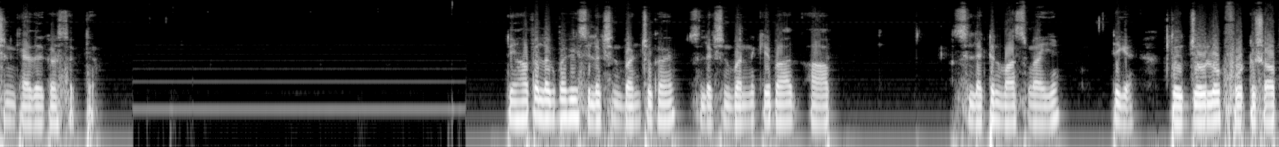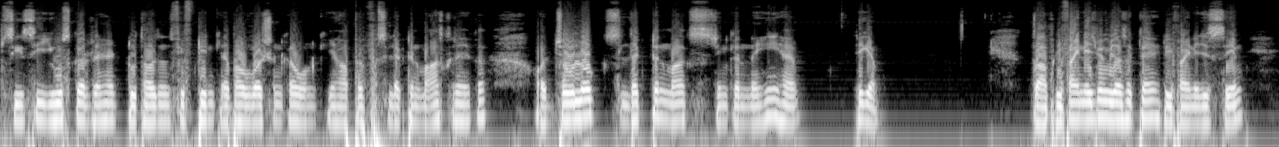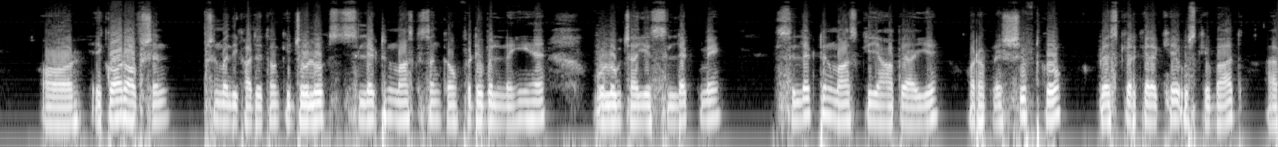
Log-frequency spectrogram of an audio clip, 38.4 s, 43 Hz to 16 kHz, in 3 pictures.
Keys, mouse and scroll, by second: 0.0 alt+click, 1.3 space, 1.4 click, 1.5 ctrl+alt+scroll down 1, 1.7 space, 1.8 click, 3.1 space, 3.1 click, 3.5 space, 3.6-4.2 ctrl+alt+scroll down 2, 3.8 space, 3.8 click, 4.0 space, 10.6 click, 27.2 click, 32.3 click.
